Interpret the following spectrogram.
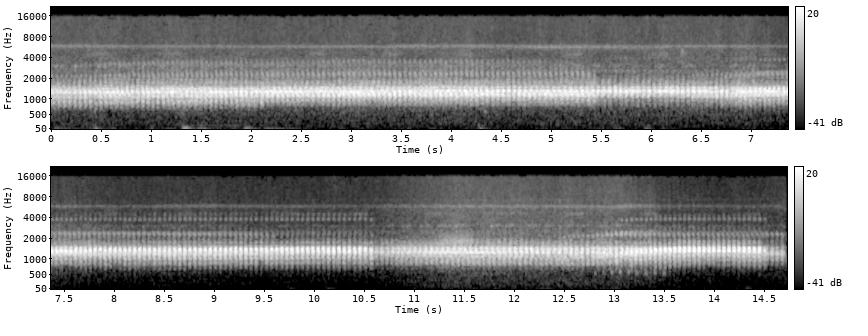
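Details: Frogs, toads and treefrogs chorusing together: a dense, continuous buzzing trill that holds steady at one mid-range pitch for the whole stretch, with a brief dip in loudness near the end and fainter higher overtones above.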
